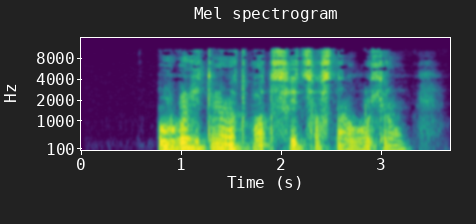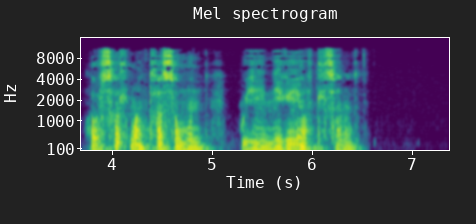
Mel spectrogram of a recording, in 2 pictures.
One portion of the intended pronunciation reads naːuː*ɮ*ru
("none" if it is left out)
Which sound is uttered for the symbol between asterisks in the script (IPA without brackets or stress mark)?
ɮ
